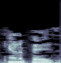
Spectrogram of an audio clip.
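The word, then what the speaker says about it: canapés: That that I'm excited about is that because of the presentation of the canapes, is that how you pronounce it? – Yes.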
